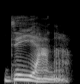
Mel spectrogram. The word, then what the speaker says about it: Diana: Her name was Diana, but she pronounced it Deanna.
